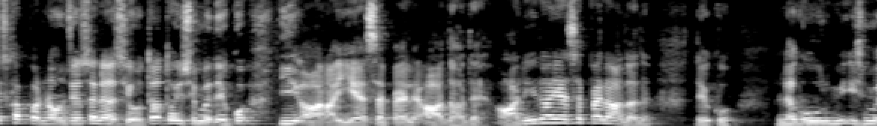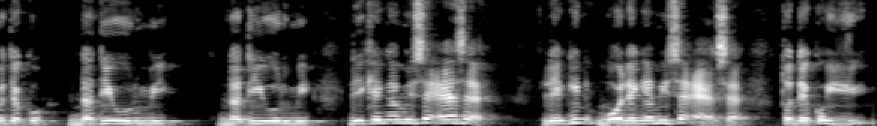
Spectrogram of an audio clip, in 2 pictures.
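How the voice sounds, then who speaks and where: A man's voice: fairly high pitch, darkish tone. A male teacher explaining Hindi grammar for an exam-prep class, repeating each point and calling the students "brother". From India.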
